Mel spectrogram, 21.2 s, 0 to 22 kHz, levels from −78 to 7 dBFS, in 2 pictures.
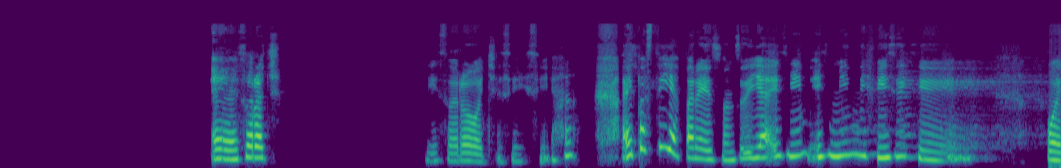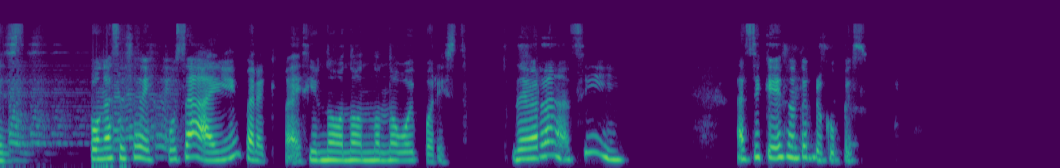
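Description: Feedback echo between two devices runs from 8.42 to 12.62 s. The speech is picked up by a nearby microphone and sent back, and no echo canceller is watching that path. Each stretch returns about a fifth of a second later, thinner and ringing, peaking about 19 dB below the speech.

A filter restarted on every block appears from 10.49 to 11.95 s. The filter loses its memory at each block boundary and starts again from silence, leaving a small transient each time. The result is a 100 Hz buzz that rises and falls with the speech level, which fits 10 ms blocks.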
